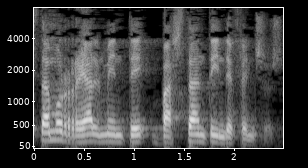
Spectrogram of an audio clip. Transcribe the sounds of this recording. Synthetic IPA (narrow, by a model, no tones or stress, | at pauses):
st̪amosrealmẽnt̪eβast̪ant̪ɪind̪efenso̥s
